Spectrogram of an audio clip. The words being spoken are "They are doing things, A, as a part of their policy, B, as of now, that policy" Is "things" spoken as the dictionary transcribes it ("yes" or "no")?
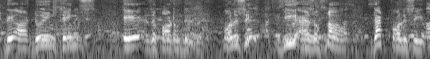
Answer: no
